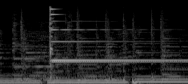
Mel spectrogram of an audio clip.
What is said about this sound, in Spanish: Cuando la cocina queda impecable, la campanilla anuncia que el pastel está listo.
